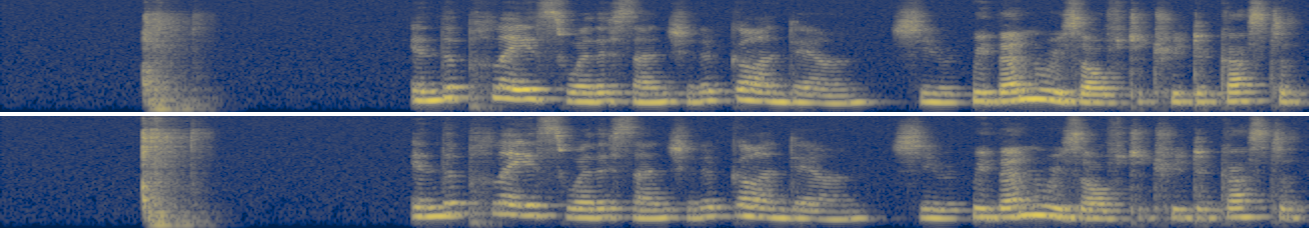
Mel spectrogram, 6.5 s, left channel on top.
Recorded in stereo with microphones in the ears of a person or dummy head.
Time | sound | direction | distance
0.7 | keys jangling | 65° right (ahead or behind) | 0.7 m
2.0 | a woman speaking | 20° left (ahead or behind) | 1.2 m
4.8 | a woman speaking | 30° left (ahead or behind) | 0.6 m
